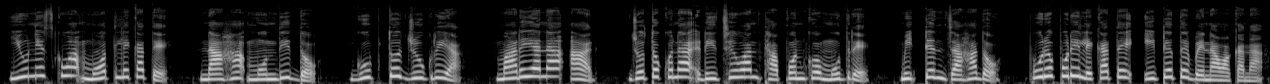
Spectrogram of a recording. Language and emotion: Santali, neutral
